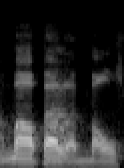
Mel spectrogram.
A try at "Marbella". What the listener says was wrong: Marbella, you don't say the L's. Marbella.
